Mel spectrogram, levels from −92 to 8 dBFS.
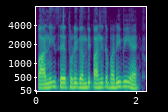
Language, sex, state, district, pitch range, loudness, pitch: Hindi, male, Jharkhand, Garhwa, 145-160 Hz, -13 LUFS, 150 Hz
